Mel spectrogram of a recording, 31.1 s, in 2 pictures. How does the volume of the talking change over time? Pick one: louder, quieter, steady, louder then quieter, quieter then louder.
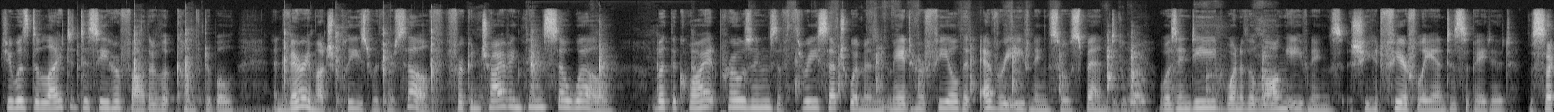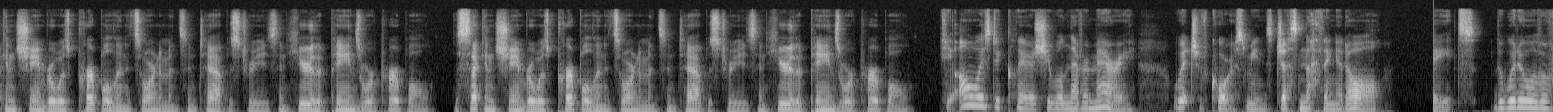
steady.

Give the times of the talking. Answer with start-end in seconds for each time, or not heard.
0.1-31.0.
